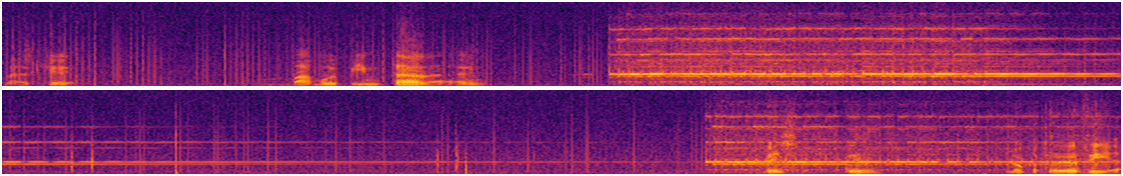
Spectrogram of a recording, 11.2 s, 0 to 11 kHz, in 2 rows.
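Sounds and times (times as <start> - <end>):
speech: 0.0 - 0.6, 1.4 - 2.5, 9.4 - 11.1
telephone ringing with a bright electronic trill: 3.0 - 11.1.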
